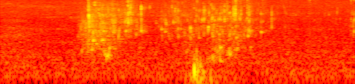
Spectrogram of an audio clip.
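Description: Pool water splashes and sloshes as a floating body is drawn through it.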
